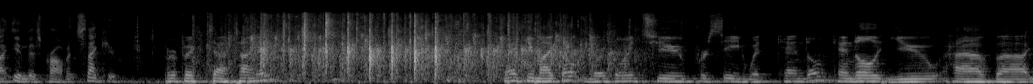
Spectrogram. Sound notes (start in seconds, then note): 1.7 speaking native language; 1.8 applause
